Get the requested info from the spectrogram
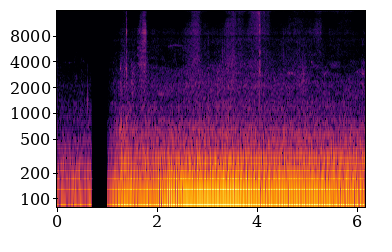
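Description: Car engine running, heard from inside the car's cabin: a steady low hum that comes in after a short break of silence about a second in and holds steady.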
